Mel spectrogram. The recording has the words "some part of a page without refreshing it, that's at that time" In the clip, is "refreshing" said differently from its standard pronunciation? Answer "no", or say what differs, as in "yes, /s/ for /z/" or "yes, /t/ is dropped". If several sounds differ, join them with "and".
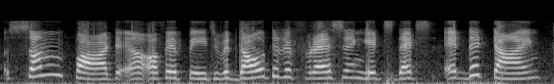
yes, /s/ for /ʃ/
